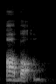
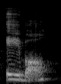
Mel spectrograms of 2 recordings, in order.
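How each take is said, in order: First: The first vowel is a weak schwa. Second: The first vowel is a full vowel. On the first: The speaker calls it right. "this we pronounce as able" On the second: The speaker calls it wrong. "not able"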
